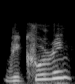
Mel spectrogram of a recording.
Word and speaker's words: recurring: okay very good uh let's go to the word re recurring instead of recur recurring it's an R sound recurring nightmare recurring no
